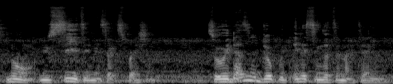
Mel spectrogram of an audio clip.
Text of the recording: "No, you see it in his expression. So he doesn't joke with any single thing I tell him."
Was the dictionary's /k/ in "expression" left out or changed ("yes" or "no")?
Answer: no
